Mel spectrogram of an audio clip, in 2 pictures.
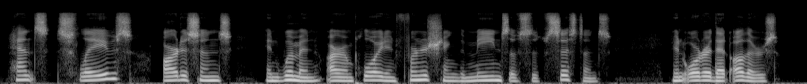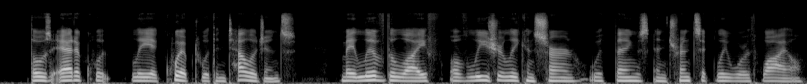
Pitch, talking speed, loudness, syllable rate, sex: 175 Hz, 125 wpm, -20 LUFS, 5.0 syllables/s, female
